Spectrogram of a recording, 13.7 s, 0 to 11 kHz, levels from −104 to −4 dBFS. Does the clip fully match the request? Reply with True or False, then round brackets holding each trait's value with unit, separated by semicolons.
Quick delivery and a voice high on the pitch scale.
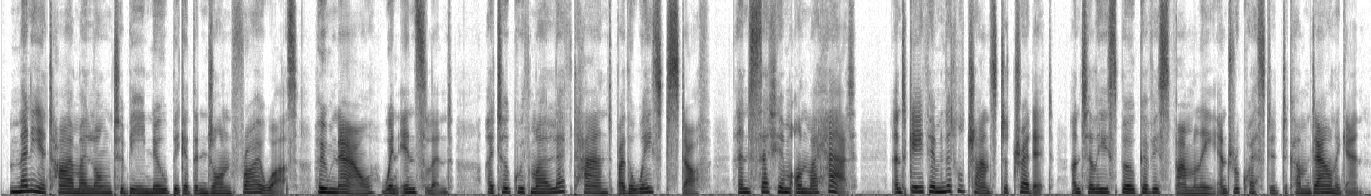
True (230 wpm; 205 Hz)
